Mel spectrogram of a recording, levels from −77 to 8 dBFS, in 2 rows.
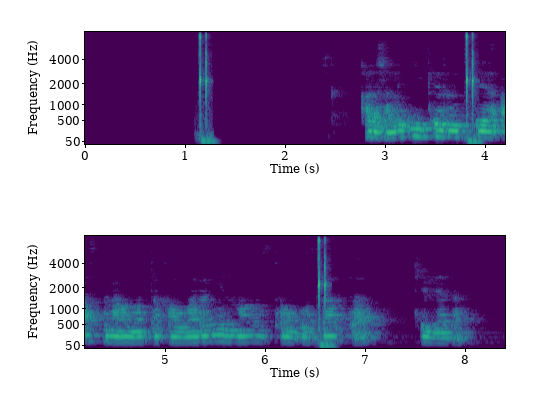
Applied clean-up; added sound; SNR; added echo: none; Finger snapping; 2 dB; reverberation time 0.5 s.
